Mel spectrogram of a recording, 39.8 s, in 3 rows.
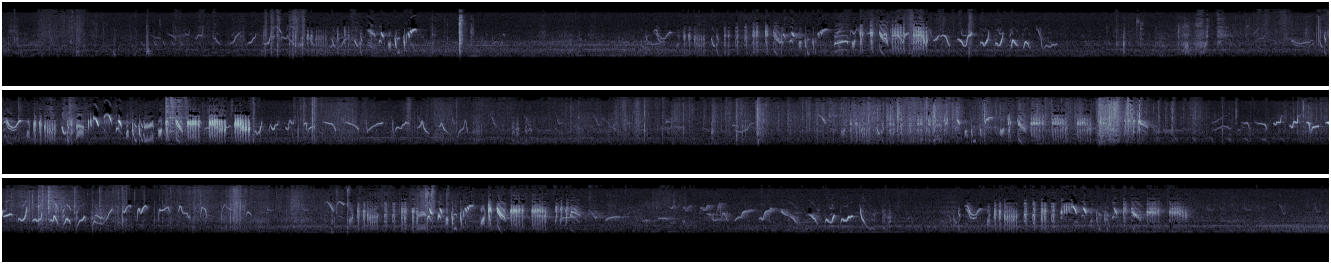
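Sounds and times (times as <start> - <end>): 
Sardinian warbler singing: 0.0 - 39.8.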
